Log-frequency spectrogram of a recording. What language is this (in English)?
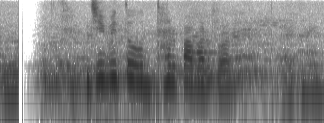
Bangla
